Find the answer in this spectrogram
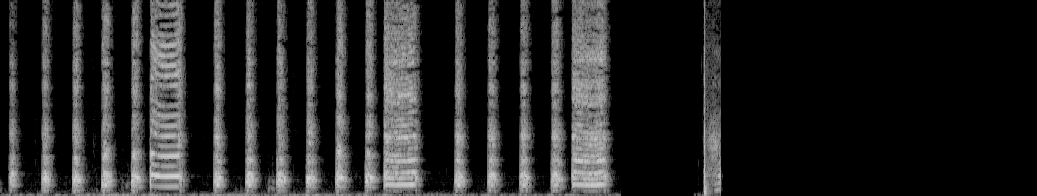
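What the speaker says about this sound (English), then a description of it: "Hen." A hen from a children's learning app clucks in a quick, steady series of loud, close calls for about four and a half seconds, followed by silence broken only by a brief click.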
